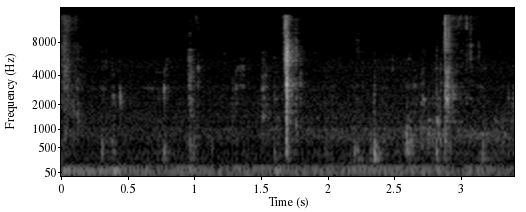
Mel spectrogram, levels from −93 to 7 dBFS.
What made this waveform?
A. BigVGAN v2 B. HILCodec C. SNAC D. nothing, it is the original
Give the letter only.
D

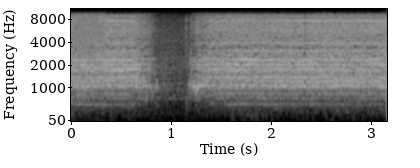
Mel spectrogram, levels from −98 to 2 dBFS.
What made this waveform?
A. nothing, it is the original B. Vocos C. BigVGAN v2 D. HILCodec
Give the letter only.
B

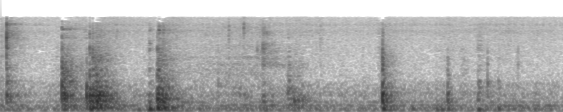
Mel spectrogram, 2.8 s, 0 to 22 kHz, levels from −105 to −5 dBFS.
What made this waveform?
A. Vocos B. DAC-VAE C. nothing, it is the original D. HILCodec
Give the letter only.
C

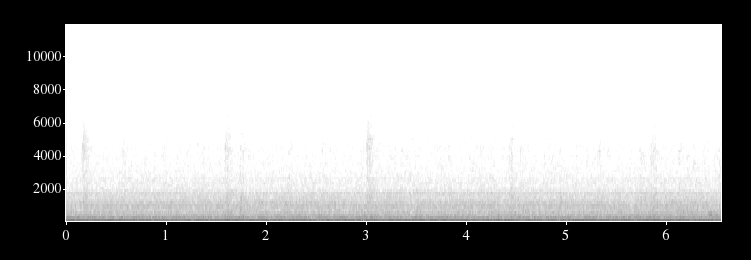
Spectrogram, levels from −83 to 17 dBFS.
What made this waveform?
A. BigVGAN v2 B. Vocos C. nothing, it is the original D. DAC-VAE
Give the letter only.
A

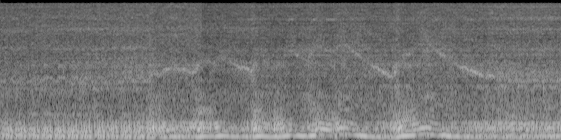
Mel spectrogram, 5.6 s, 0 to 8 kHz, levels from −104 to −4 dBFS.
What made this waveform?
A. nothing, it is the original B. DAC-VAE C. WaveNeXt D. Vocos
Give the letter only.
D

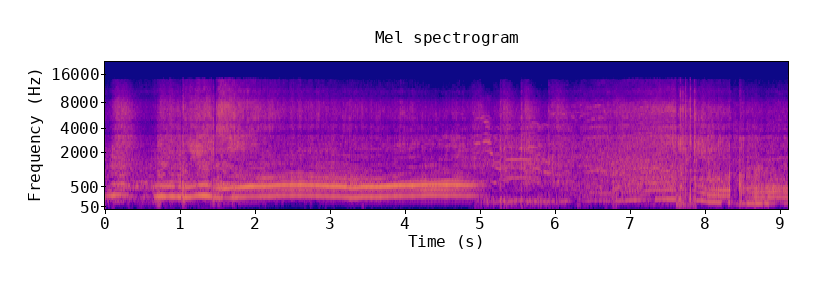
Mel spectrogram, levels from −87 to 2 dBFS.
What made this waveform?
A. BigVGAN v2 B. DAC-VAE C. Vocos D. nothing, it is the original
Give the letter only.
D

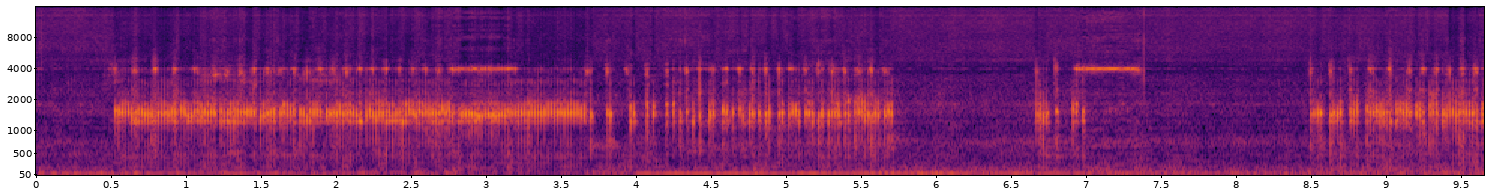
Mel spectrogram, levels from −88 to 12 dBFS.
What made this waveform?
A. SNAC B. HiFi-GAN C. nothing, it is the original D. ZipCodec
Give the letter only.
A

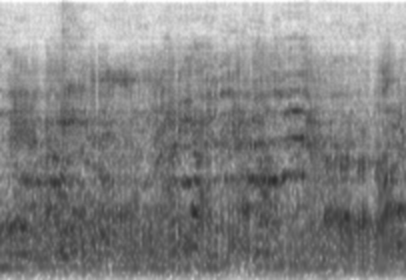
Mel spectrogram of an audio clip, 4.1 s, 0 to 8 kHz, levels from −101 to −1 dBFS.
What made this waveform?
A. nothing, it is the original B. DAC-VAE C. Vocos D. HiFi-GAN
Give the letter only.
D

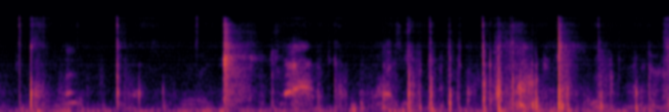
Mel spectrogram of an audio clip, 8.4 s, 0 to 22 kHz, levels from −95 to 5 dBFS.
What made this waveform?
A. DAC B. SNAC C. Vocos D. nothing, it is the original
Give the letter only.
A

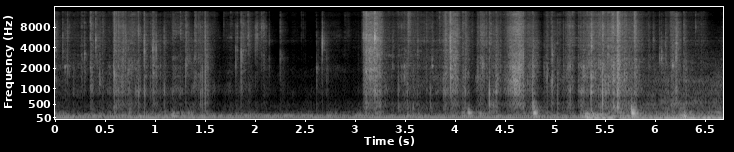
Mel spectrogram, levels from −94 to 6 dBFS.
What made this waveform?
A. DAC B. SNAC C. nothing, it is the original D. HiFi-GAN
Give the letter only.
B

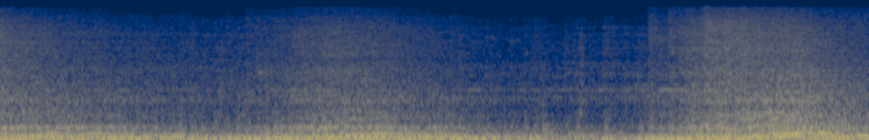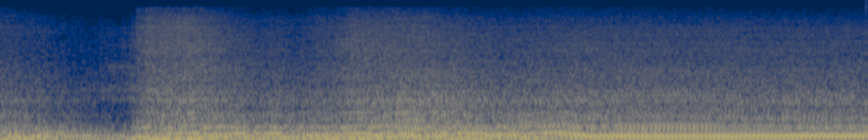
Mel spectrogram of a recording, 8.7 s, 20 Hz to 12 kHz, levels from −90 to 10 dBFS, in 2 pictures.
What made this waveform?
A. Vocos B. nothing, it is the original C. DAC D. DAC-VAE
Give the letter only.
B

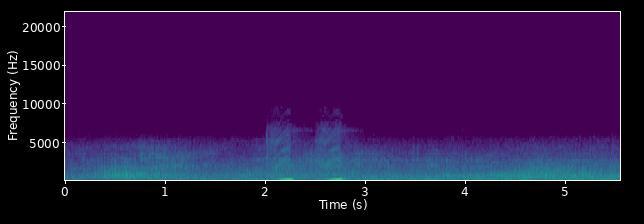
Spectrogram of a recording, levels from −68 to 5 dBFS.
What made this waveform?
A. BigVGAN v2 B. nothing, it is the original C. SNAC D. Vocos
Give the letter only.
B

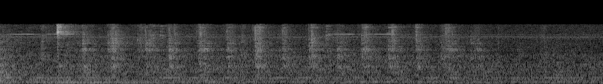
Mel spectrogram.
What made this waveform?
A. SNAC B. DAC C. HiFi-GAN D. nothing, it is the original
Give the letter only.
D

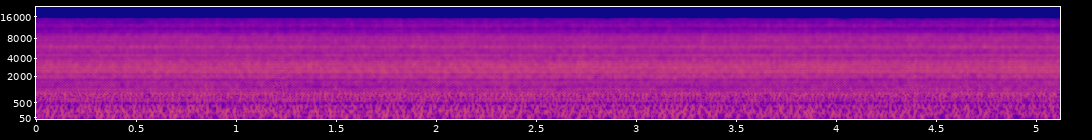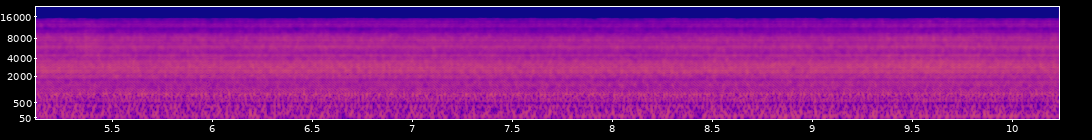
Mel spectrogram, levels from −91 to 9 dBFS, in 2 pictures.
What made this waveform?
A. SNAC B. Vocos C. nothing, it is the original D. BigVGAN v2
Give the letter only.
B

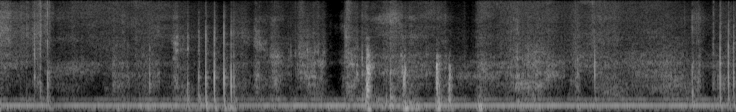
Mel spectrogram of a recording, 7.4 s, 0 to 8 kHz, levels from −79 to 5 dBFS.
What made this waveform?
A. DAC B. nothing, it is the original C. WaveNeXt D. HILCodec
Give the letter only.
A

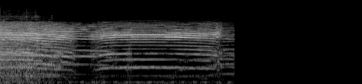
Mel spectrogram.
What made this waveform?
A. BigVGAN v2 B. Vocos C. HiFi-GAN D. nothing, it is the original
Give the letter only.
B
